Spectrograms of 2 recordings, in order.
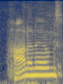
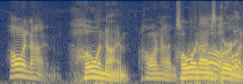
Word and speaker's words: Hohenheim: what the albums i that's the hononyms that's the that is the best that's the best wrong pronunciation i've heard thus far nah hohenheim you dropped nine of them you're german dude you should know this you must [ __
